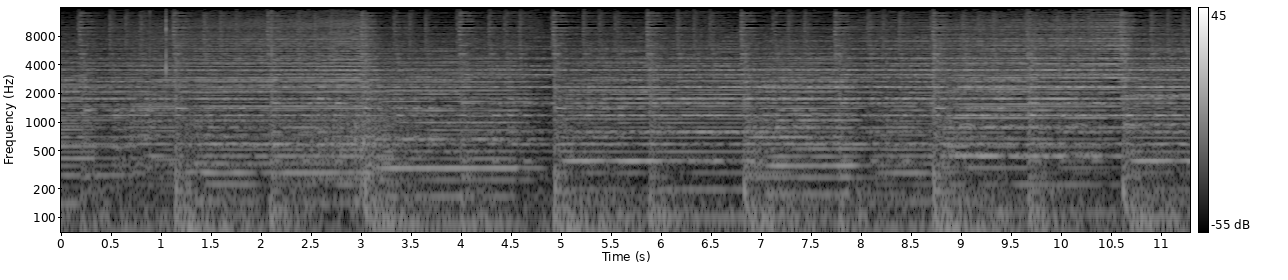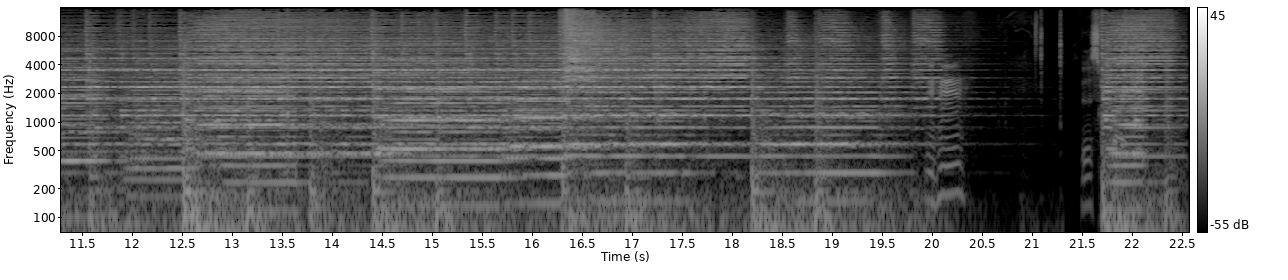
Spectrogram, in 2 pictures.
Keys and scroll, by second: 19.6 space, 21.3 space.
